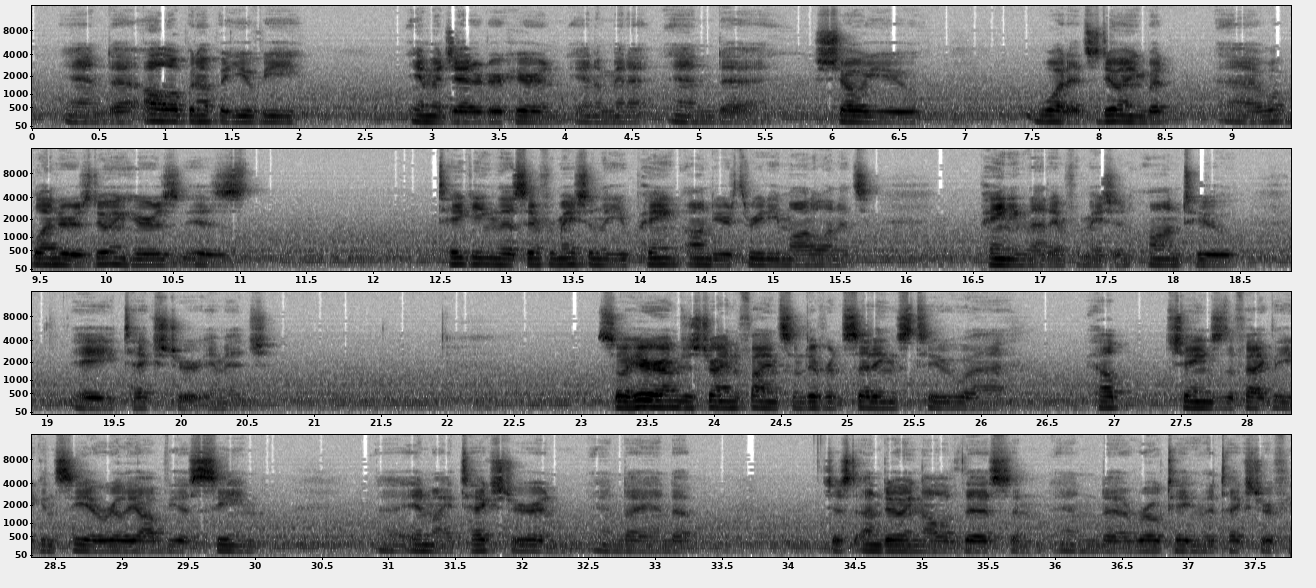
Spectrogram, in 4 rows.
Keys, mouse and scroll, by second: 0.0-1.9 right drag, 4.6 click, 6.5 right click, 12.0 click, 14.3 click, 15.0 click, 17.0 click, 20.1 click, 22.9 click, 27.1 right click, 32.6 ctrl+z, 33.1 ctrl+z, 33.5 right click, 34.1 middle click, 35.9 click.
